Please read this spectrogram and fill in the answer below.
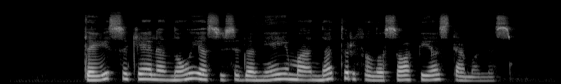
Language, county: Lithuanian, Telšiai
